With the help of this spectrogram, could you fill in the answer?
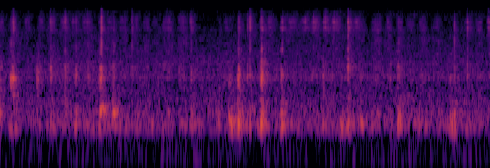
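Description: A wooden scratch stylus scratches small details into the black coating near the bottom of a solid scratch-art page in a book lying flat on a table. Quiet, soft, dry scratching strokes come in short, uneven bursts over a faint, steady low background.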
